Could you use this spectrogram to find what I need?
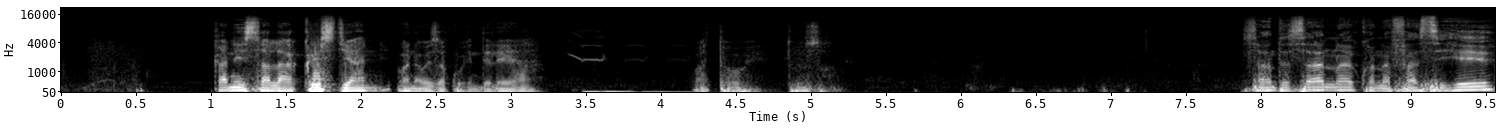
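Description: A man speaks steadily through a microphone.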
